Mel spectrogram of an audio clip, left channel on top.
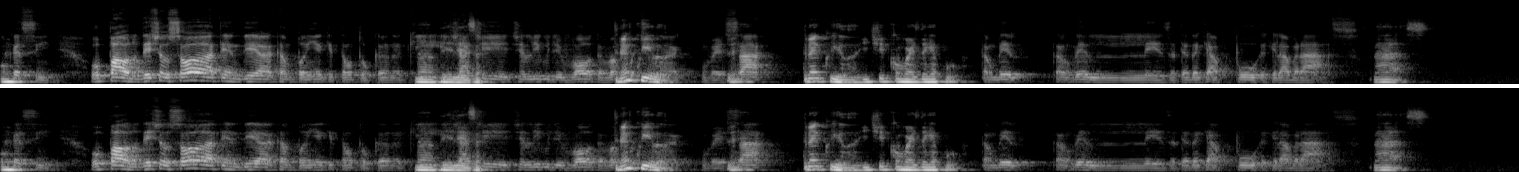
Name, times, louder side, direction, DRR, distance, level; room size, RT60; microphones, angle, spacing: voice 1, 0.0-7.7 9.8-10.3 10.6-13.6, left 3 dB, 75° left, 1.8 m, -28 dB
voice 2, 4.2-4.8 6.2-6.7 7.3-7.4 8.0-9.7 13.7-14.3, equal, ahead, 0.4 m, -20 dB
25.0 x 9.6 x 4.1 m
head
